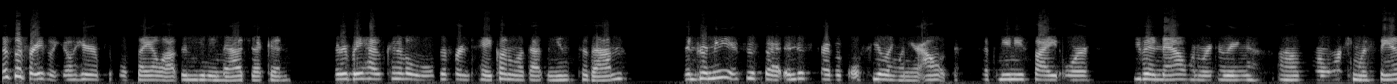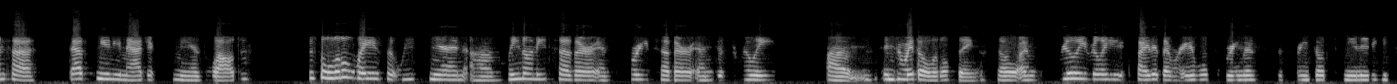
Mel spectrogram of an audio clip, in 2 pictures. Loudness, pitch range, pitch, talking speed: -21 LUFS, 200-235 Hz, 215 Hz, 215 wpm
